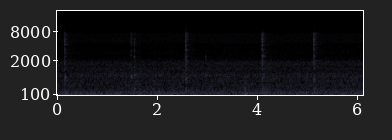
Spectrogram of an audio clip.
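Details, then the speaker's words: 2005 Toyota Matrix 1.8L manual with a no-crank, no-start condition, starter relay bench-tested with power applied to the coil: sharp dry clicks about one a second with no motor behind them; the coil pulls in but the contacts show no continuity. "we can hear some some noise once I get it's clicking but there's no continuity there"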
